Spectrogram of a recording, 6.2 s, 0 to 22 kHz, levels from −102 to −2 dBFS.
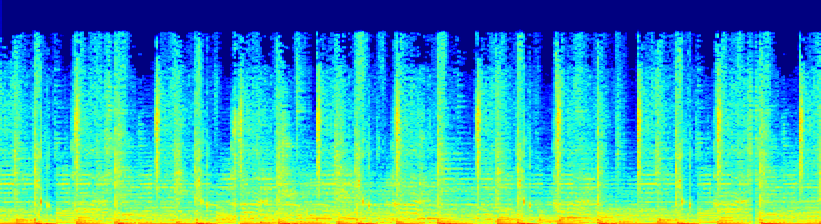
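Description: Throughout the clip there is clock drift between sender and receiver: the sending clock runs roughly 2% slow against the receiving one, so the jitter buffer keeps draining and the receiver has to pad it by repeating short pieces of what it already has, now and then briefly running dry. The result is a series of small timing hiccups scattered unevenly across the whole recording, so the audio never settles into a perfectly steady flow and occasionally seems to catch or stutter for an instant. Between 0.31 and 1.81 s, scattered short gaps appear where a handful of packets, about four, went missing or arrived too late, and the receiver concealed each hole by carrying the preceding sound forward. Only around 50 ms in total gets patched this way, the longest single fill near 30 ms, so the sound stays clear but picks up brief ticks and little smeared moments. At 5.63 to 5.67 s, there is a short stall from a late packet: the buffer ran empty when a packet failed to show up on time, and the receiver held the last sound for 27 ms until it arrived, then resumed from the same point. 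Nothing is lost, yet that moment is audibly drawn out, with a faint buzzy or dipping quality.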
